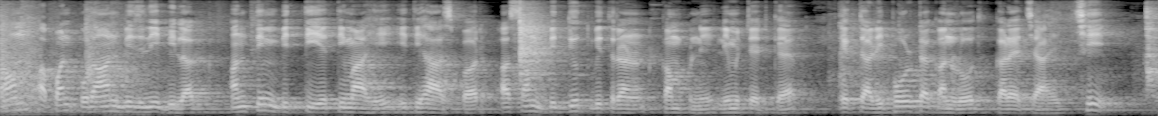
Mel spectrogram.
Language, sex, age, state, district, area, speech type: Maithili, male, 60+, Bihar, Madhubani, rural, read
